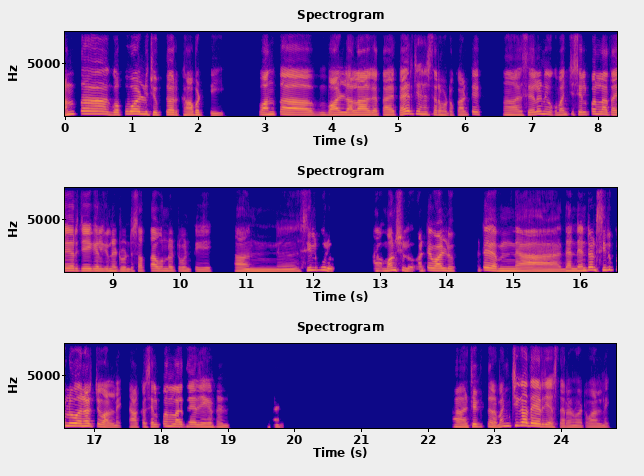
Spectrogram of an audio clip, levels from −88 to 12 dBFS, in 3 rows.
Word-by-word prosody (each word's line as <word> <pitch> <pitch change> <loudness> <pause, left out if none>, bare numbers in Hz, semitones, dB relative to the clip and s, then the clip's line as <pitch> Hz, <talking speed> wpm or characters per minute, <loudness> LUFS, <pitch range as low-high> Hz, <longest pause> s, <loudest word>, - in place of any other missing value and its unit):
అంతా 235 +4 0 0.4
గొప్పవాళ్ళు 235 +3 +3
చెప్తారు 190 0 0
కాబట్టి, 160 -3 -1 0.7
కొంత 200 +2 +3 0.8
వాళ్ళలాగా 180 -1 +4
త - - -7 0.2
తయారు 240 +4 +4
చేసేస్తారనమాట. 195 -7 -3
ఒక 165 - -8
అంటే 195 +6 -5 0.5
ఆహ్, 175 -2 -2
శిలని 230 +5 -1
ఒక 170 - -13
మంచి 195 +3 -4
శిల్పంలా 215 +2 0
తయారు 195 -1 +2
చేయగలిగినటువంటి 170 -4 -1
సత్తా 170 +3 -3
ఉన్నటువంటి 160 -4 -7 0.6
ఆహ్, 155 -1 0
హ్మ్, 140 -1 -3
ఆహ్, 150 +2 -4
శిల్పులు 225 -3 -2 0.7
ఆ! - - -4 0.2
మనుషులు. 215 -5 0
అంటే 195 +4 -3
వాళ్ళు 200 -3 +3 0.4
అంటే 230 +4 -1 0.2
హ్మ్, 180 - +1 0.3
ఆహ్, 150 -1 +1
దాన్నేంటంటే 185 +8 +1
శిల్పులు 260 +2 +2
అనొచ్చు 235 -2 +4
వాళ్ళని. 145 -4 -3 0.2
ఆ - - 0
ఒక్క 165 +4 -9
శిల్పంలాగా 205 +2 0
తయారు 185 -2 0
చేయట 170 -2 -2 0.6
హ్మ్. 155 -5 -14 2.6
ఆ! - - 0 0.2
చెక్కుతారు. 190 -4 -1
మంచిగా 280 +6 +2
తయారు 225 -5 +5
చేస్తారనమాట 145 -3 -6
వాళ్ళని. 155 -1 -7
185 Hz, 115 wpm, -23 LUFS, 160-215 Hz, 2.6 s, తయారు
